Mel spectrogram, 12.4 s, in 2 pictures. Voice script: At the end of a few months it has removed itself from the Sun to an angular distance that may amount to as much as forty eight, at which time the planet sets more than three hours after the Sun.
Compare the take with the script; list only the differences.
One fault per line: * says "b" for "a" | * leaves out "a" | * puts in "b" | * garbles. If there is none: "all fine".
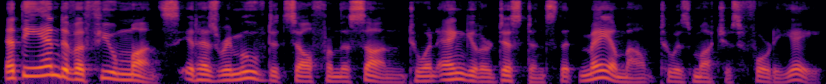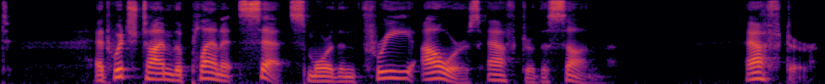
* puts in "After"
